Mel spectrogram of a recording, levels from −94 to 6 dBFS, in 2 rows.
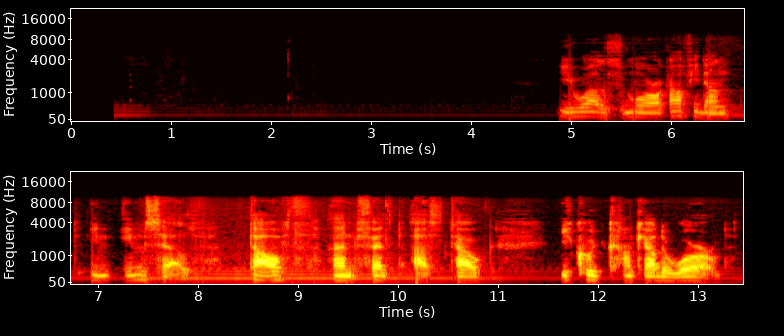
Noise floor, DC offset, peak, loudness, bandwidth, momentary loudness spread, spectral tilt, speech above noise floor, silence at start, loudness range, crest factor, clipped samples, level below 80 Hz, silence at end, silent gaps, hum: -83 dBFS; under 0.1%; -2 dBFS; -20 LUFS; 10 kHz; 19 LU; -4 dB/octave; 62 dB; 4.9 s; 16 LU; 22 dB; under 0.1%; -64 dBFS; 0.25 s; none; none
